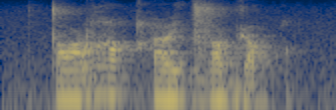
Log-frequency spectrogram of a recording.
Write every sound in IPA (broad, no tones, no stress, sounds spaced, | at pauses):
t ɒ ɭ ʁ ɪ qʰ i d͡z ɒ ɡʲ ɒ q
